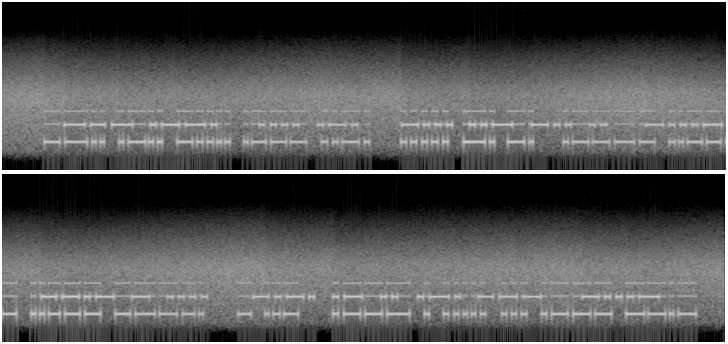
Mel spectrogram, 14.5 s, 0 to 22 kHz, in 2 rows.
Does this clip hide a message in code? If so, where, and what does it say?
Yes: Morse code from 0.4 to 14.3 s, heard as two keyed tones, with radio static. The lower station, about 25 wpm, 560 Hz: ZL6JF 5NN 1229 TU JE5SJQ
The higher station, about 21 wpm, 1100 Hz: OP HR BUDI <BT> QTH CAIRO <BT>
